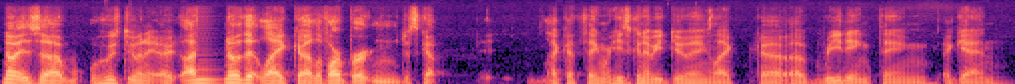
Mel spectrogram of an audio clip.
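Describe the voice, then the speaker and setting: A man's voice: lowish voice, fairly even intonation, moderate pace, darkish tone. An American man co-hosting a livestream in a chatty, informal way, sometimes stumbling over the starts of words. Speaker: co-host. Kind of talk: casual livestream chat. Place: at home on a multistream video call.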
